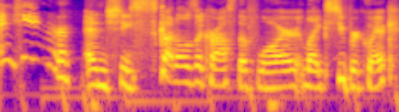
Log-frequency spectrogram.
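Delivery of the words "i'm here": very excited character voice. Voicing a character popping out of a sleeve: very excited character voice. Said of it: "is just very excited, like".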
